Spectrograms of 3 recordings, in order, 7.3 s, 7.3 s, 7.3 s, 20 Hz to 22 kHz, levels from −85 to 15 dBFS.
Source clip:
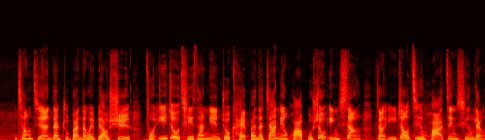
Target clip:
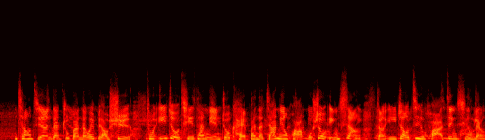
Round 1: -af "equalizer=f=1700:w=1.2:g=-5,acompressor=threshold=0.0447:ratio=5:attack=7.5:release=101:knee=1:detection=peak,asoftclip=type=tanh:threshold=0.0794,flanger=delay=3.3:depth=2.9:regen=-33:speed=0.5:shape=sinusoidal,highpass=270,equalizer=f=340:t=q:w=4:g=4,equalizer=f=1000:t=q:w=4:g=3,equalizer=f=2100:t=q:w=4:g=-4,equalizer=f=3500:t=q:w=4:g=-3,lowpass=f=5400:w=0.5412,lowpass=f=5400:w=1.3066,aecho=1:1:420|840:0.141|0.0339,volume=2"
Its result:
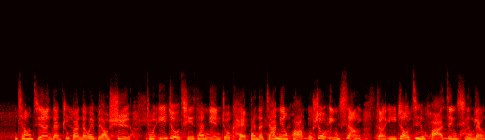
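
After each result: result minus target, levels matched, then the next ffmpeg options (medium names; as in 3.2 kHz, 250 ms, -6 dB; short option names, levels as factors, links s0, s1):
saturation: distortion +16 dB; 2 kHz band -4.0 dB
-af "equalizer=f=1700:w=1.2:g=-5,acompressor=threshold=0.0447:ratio=5:attack=7.5:release=101:knee=1:detection=peak,asoftclip=type=tanh:threshold=0.266,flanger=delay=3.3:depth=2.9:regen=-33:speed=0.5:shape=sinusoidal,highpass=270,equalizer=f=340:t=q:w=4:g=4,equalizer=f=1000:t=q:w=4:g=3,equalizer=f=2100:t=q:w=4:g=-4,equalizer=f=3500:t=q:w=4:g=-3,lowpass=f=5400:w=0.5412,lowpass=f=5400:w=1.3066,aecho=1:1:420|840:0.141|0.0339,volume=2"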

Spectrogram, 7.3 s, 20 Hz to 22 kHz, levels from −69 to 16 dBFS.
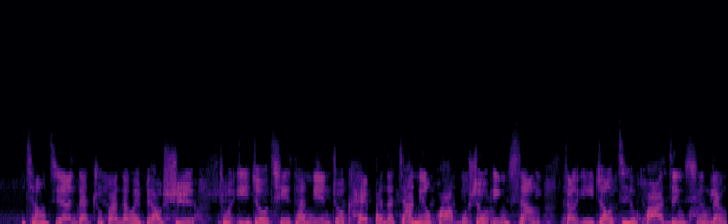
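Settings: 2 kHz band -3.5 dB
-af "equalizer=f=1700:w=1.2:g=2.5,acompressor=threshold=0.0447:ratio=5:attack=7.5:release=101:knee=1:detection=peak,asoftclip=type=tanh:threshold=0.266,flanger=delay=3.3:depth=2.9:regen=-33:speed=0.5:shape=sinusoidal,highpass=270,equalizer=f=340:t=q:w=4:g=4,equalizer=f=1000:t=q:w=4:g=3,equalizer=f=2100:t=q:w=4:g=-4,equalizer=f=3500:t=q:w=4:g=-3,lowpass=f=5400:w=0.5412,lowpass=f=5400:w=1.3066,aecho=1:1:420|840:0.141|0.0339,volume=2"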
